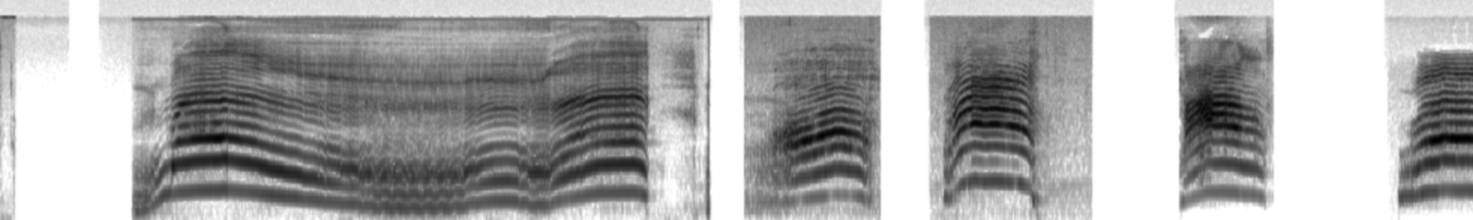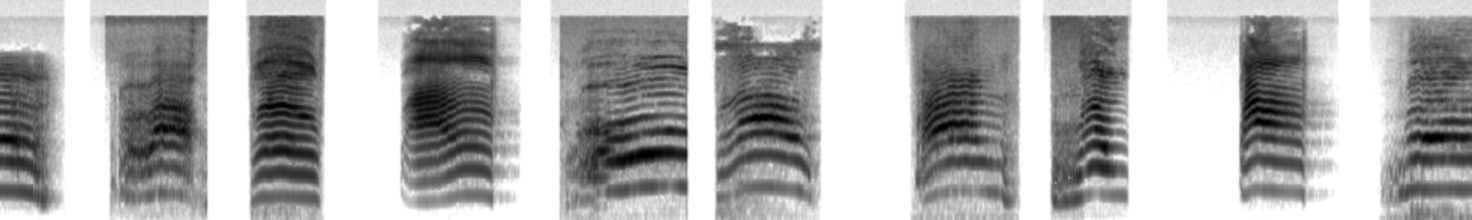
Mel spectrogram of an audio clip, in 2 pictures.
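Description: Recorded domestic cat calls from a cat-sounds app, played one after another: first a long, wavering yowl of about five seconds, then a string of short meows from different cats, one every second or two, with silence between them.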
